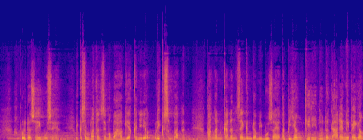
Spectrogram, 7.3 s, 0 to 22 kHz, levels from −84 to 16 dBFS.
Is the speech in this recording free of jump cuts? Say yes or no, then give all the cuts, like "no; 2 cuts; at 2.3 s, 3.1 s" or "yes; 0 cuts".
no; 1 cut; at 1.5 s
